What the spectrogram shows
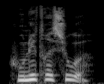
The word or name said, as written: hundedressur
